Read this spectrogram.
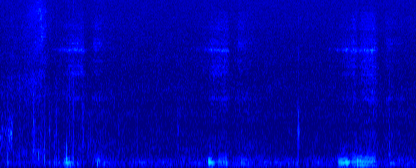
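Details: Soft, low, irregular snoring snorts from a sleeping puppy in a quiet room, likened to a grandpa; puppy snoring.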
